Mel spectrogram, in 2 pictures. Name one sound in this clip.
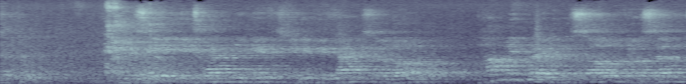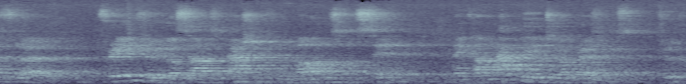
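A congregation of men and women sings together in a large echoing hall.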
